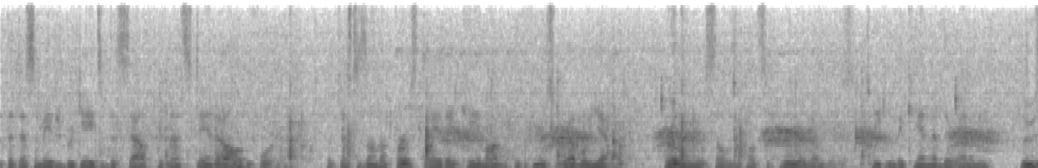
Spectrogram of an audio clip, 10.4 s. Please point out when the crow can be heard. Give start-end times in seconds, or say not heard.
4.3-10.1.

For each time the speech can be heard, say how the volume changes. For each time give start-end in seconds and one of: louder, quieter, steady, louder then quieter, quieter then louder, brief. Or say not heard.
0.0-10.3 steady.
